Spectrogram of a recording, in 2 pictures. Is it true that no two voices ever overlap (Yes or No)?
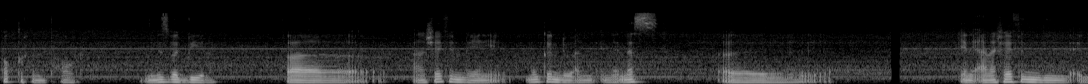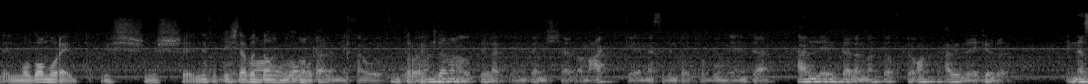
No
